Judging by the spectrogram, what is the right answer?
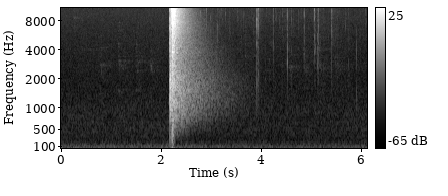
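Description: A single .22 LR rifle shot from a Savage Mark II TR: one sharp crack about two seconds in, fading out over most of a second.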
